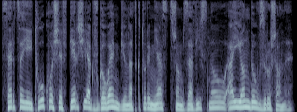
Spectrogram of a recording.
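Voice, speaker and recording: A man reading a classic novel aloud in measured, even audiobook narration. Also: mid-range voice, no echo, clean studio sound.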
